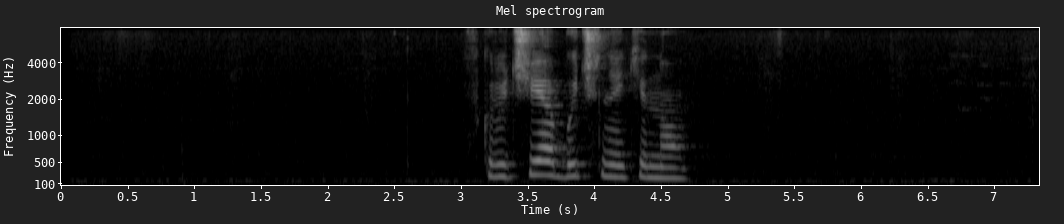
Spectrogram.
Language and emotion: Russian, neutral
